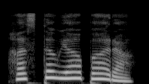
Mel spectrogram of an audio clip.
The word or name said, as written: ಹಸ್ತವ್ಯಾಪಾರ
